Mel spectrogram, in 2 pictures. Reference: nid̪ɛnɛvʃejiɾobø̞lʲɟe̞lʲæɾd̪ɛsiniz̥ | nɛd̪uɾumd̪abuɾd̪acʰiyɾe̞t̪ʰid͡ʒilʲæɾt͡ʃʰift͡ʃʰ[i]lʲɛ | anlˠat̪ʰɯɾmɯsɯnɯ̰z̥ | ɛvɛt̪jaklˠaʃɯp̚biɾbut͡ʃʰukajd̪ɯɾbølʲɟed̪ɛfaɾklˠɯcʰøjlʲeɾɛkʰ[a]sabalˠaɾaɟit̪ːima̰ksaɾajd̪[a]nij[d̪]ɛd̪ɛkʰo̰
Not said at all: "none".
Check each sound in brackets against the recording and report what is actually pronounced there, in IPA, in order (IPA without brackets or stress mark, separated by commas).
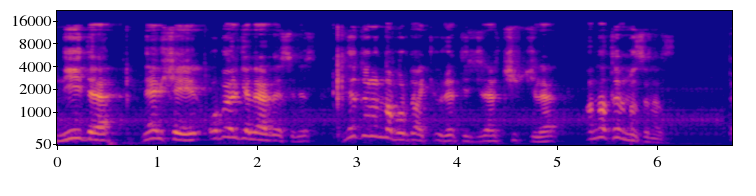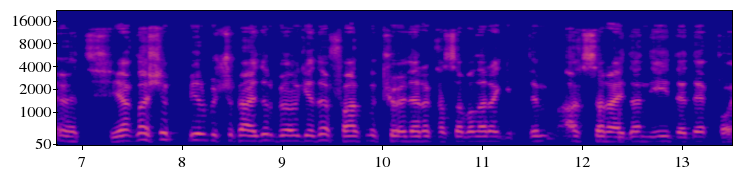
i, a, a, d̪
